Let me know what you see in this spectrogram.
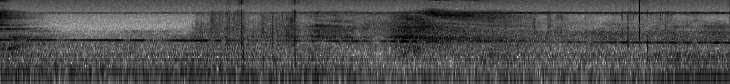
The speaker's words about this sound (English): Okay, well, the airplane crashes.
